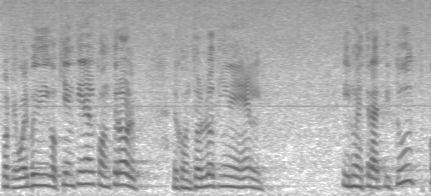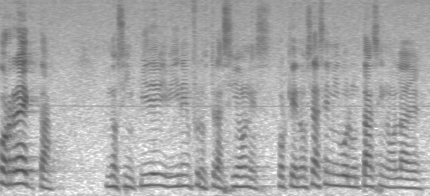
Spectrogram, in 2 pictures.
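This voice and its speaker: High-voiced preacher man in a reverberant church. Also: moderate pace, a little mellow. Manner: preaching with emotional swings, voice rising in prayer. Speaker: pastor. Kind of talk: sermon. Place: church hall. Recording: faint hiss, long church reverb.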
